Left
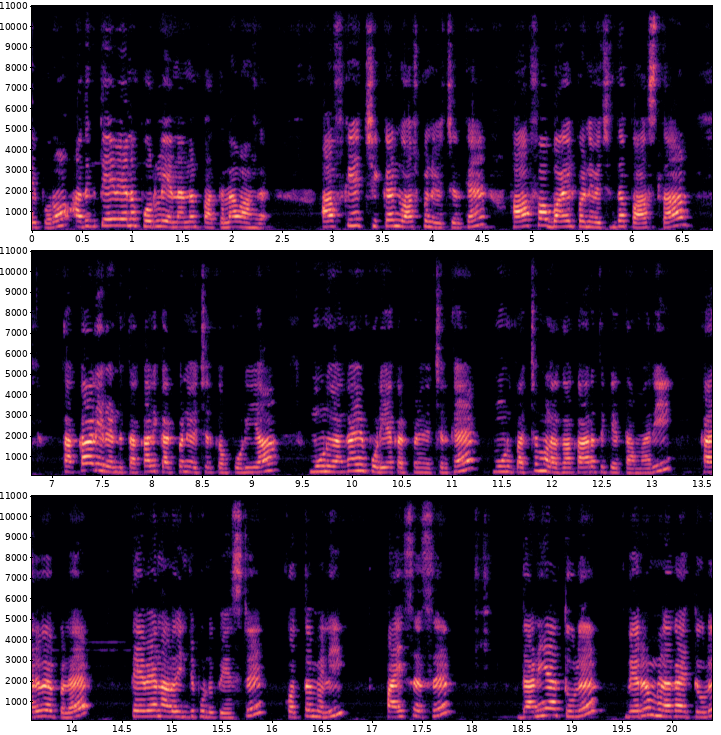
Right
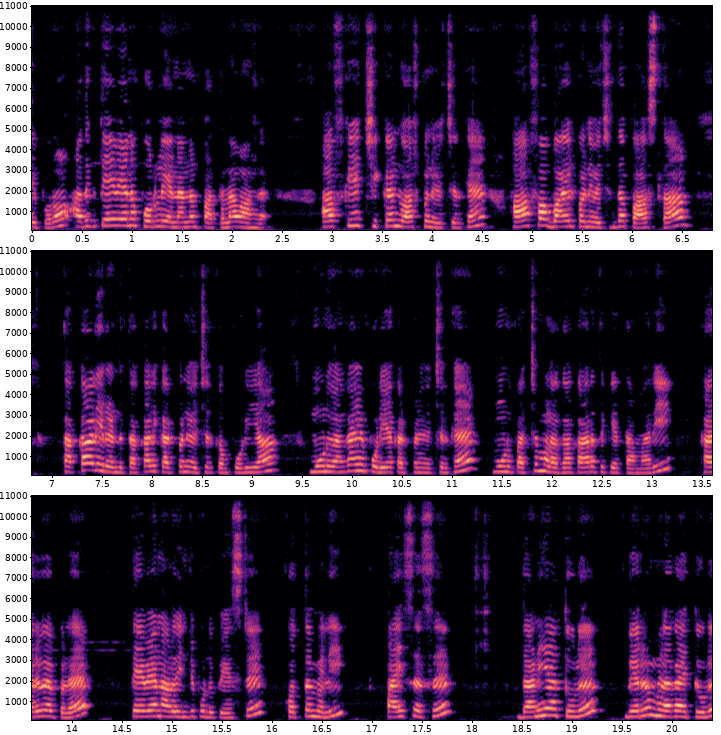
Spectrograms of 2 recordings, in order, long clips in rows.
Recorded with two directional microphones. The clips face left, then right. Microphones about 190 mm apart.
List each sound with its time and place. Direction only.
0.0 s speech: 15° right (ahead or behind)
7.1 s speech: 15° right (ahead or behind)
